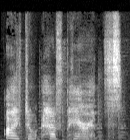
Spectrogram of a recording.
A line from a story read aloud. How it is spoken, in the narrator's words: Flora whispers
